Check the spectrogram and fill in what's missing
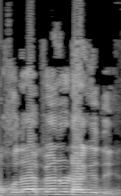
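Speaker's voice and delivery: mock demand to God. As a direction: bark an order at God like a spoiled child. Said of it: "خدا سے کہو".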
